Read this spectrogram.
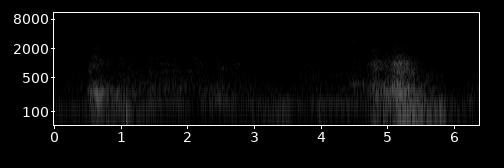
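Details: American Bulldog puppies giving two short, low, throaty grunting whimpers, one near the start and one after five seconds, separated by quiet indoor background with a steady low hum.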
